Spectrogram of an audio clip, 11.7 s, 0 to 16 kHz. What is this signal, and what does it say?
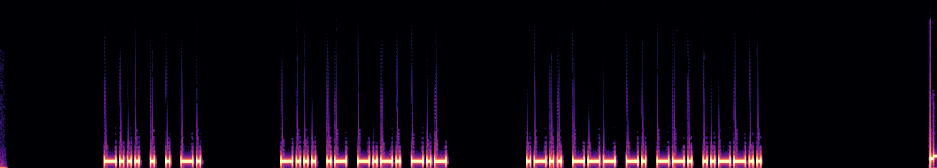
Morse code, heard as a keyed tone, about 25 wpm, 700 Hz. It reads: BEEN BACK LONG?
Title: 3x Word-Spacing - Sentences from Top 200 Words - 25wpm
